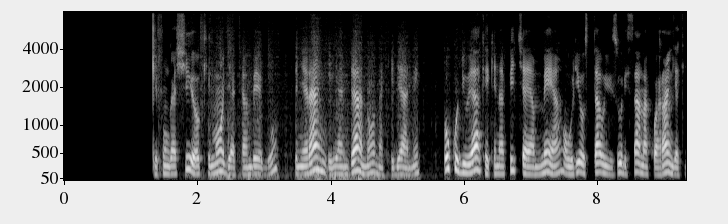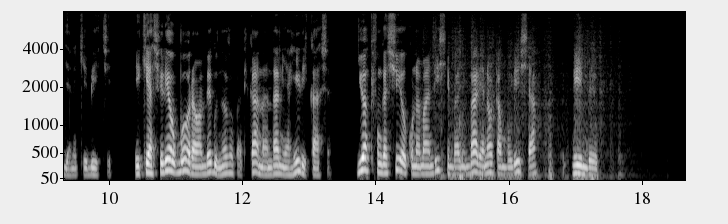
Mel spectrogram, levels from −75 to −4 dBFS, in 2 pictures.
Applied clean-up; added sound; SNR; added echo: neural mask model RNNoise.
